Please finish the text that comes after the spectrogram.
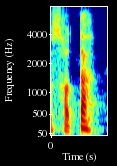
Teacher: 서었다에서 어가 사라지면서 섰다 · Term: 탈락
